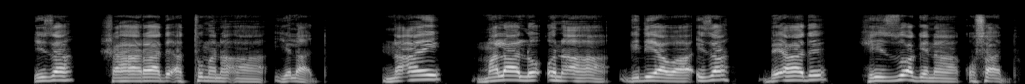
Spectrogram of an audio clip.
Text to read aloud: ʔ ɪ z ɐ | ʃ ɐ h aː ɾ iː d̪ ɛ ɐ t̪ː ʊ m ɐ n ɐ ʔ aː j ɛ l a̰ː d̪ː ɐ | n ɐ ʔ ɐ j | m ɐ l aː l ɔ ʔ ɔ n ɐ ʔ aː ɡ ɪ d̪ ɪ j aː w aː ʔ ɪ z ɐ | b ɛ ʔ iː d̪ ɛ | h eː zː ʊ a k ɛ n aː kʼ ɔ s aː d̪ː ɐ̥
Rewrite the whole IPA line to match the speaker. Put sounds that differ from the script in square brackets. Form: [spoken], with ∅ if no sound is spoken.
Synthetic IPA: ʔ ɪ z ɐ | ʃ ɐ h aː ɾ [aː] d̪ ɛ ɐ t̪ː ʊ m ɐ n ɐ ʔ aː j ɛ l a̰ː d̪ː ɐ | n ɐ ʔ ɐ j | m ɐ l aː l ɔ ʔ ɔ n ɐ ʔ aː ɡ ɪ d̪ ɪ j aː w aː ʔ ɪ z ɐ | b ɛ ʔ [aː] d̪ ɛ | h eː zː ʊ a [ɡ] ɛ n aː kʼ ɔ s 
